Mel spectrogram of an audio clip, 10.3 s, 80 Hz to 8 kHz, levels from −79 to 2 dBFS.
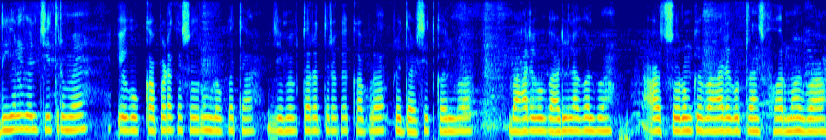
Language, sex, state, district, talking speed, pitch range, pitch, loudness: Bhojpuri, female, Bihar, Gopalganj, 160 wpm, 225-235 Hz, 225 Hz, -26 LUFS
